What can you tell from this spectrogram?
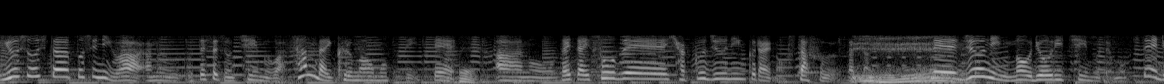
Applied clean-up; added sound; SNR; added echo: none; none; none; none.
